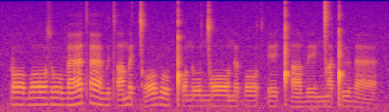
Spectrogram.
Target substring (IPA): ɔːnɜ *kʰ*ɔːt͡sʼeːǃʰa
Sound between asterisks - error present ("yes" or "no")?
yes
